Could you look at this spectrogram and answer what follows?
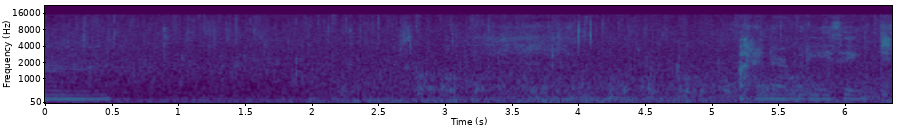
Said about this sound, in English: Is it starting to rain? Yes. Yeah, the telltale Morrowind weather turns on you, and in the south, the rain is pouring.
